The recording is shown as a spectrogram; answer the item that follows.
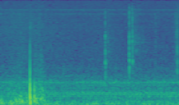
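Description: Handling noise on a desk as a small USB gateway board and its cable are connected: one sharp knock about half a second in, then a few faint clicks, over a faint steady hum.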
